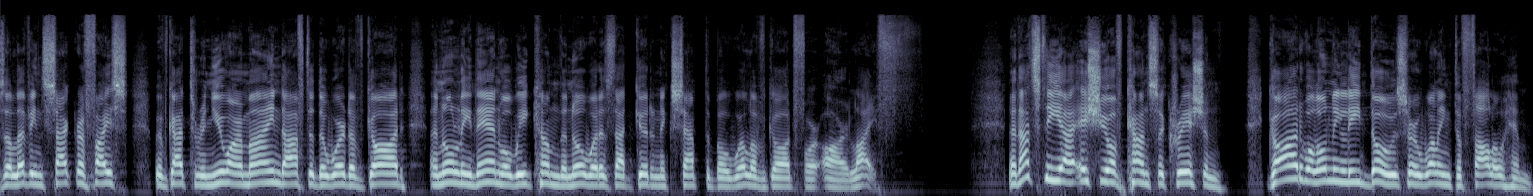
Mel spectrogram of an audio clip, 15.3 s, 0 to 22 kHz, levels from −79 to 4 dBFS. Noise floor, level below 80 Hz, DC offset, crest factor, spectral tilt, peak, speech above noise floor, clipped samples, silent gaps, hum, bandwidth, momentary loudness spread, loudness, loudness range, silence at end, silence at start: -70 dBFS; -56 dBFS; under 0.1%; 12 dB; -4.5 dB/octave; -2 dBFS; 55 dB; under 0.1%; none; none; 17 kHz; 7 LU; -16 LUFS; 4 LU; 0 s; 0 s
